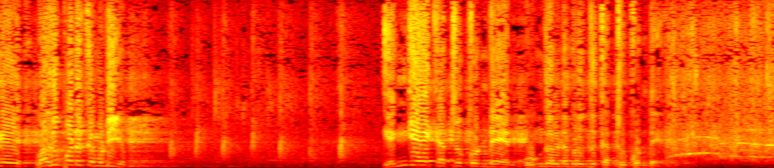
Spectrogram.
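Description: A man speaks forcefully through a loudspeaker, echoing outdoors.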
